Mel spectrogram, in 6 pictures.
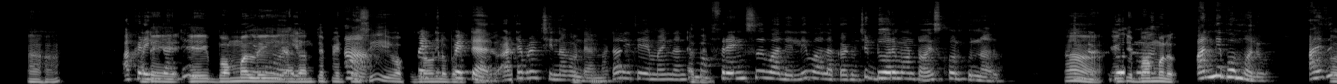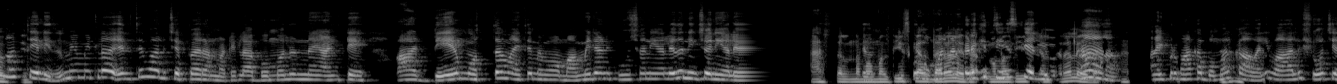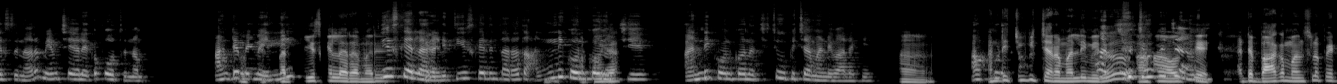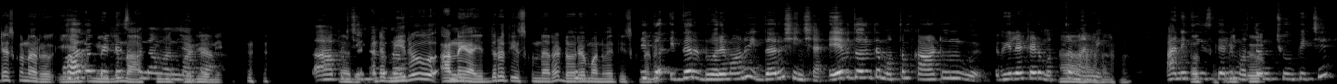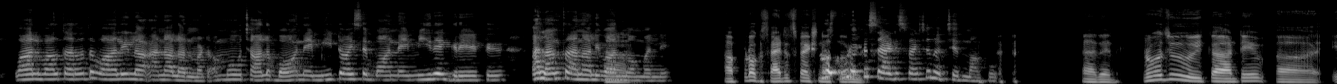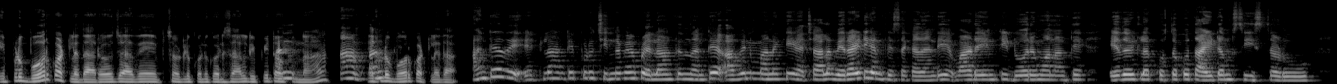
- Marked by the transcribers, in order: in English: "గ్రౌండ్‌లో"; in English: "ఫ్రెండ్స్"; in English: "డోరేమోన్ టాయ్స్"; tapping; in English: "డే"; in English: "మమ్మీ డ్యాడీ"; giggle; in English: "షో"; other background noise; laughing while speaking: "చూ చూపించాం"; chuckle; in English: "కార్టూన్ రిలేటెడ్"; in English: "గ్రేట్"; chuckle; in English: "సాటిస్ఫాక్షన్"; giggle; in English: "సాటిస్ఫాక్షన్"; chuckle; in English: "బోర్"; in English: "రిపీట్"; in English: "బోర్"; in English: "వేరైటీ"; in English: "ఐటెమ్స్"
- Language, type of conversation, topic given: Telugu, podcast, చిన్నప్పుడు పాత కార్టూన్లు చూడటం మీకు ఎలాంటి జ్ఞాపకాలను గుర్తు చేస్తుంది?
